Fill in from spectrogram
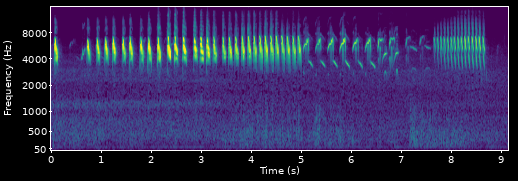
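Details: Rock pipit in a long run of high, ringing notes that speed up into a fast, even series, shift to slurred, down-swept notes, and close with a rapid, buzzy trill.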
